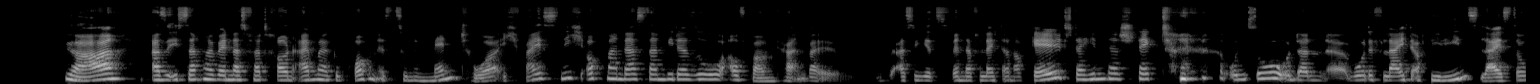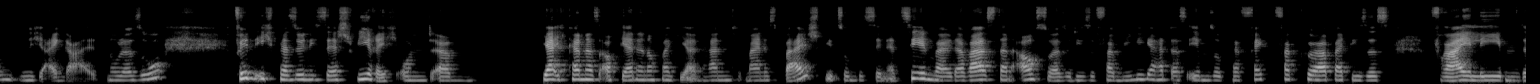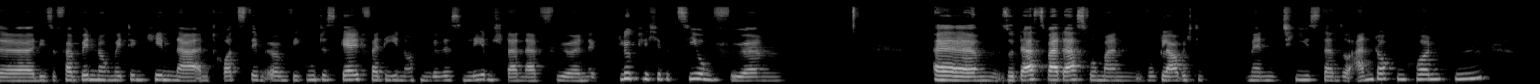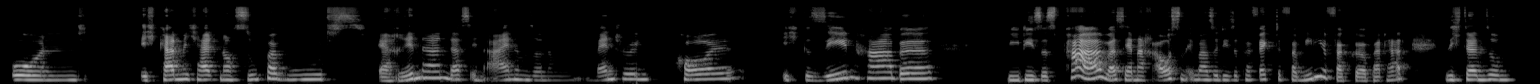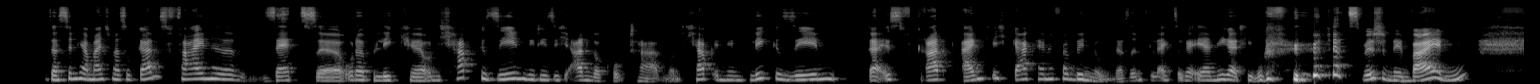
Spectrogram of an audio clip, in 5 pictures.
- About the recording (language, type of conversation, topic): German, podcast, Welche Rolle spielt Vertrauen in Mentoring-Beziehungen?
- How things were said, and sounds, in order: drawn out: "Ja"; stressed: "Mentor"; giggle; inhale; drawn out: "Und"; drawn out: "gut"; laughing while speaking: "Gefühle"; other noise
